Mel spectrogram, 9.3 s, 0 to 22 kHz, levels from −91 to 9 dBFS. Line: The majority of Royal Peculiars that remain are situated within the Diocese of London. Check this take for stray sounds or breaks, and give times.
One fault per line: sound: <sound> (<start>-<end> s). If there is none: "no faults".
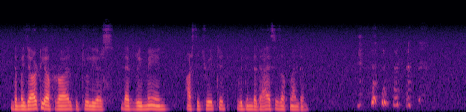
sound: laugh (7.1-8.6 s)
